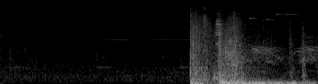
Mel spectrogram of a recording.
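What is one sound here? A gunshot rings out sharply.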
